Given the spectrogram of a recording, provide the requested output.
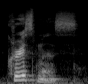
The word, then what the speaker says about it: Christmas: Christmas Christmas aí ó percebe que ele tem não foi pronunciado Christmas Merry Christmas Market também não foi pronunciado ou é sol pulou né do s para o joelho no final que a Sol que essa eu também não se escuta a letra T Então essas palavras aí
